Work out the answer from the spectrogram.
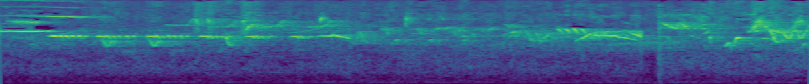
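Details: Scarlet minivet, a steady high whistle opening into a run of bright slurred chirps and sweeping notes, rising and falling quickly, with several overlapping voices and a faint natural background.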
